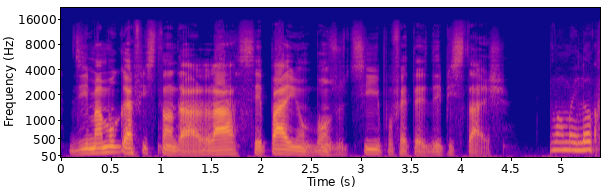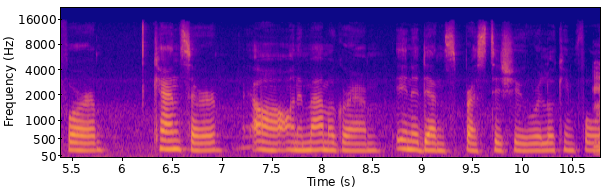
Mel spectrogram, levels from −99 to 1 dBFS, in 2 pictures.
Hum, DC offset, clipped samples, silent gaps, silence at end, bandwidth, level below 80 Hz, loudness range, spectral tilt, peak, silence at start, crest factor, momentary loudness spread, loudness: none; under 0.1%; under 0.1%; none; 0 s; 15 kHz; -62 dBFS; 6 LU; -5 dB/octave; -12 dBFS; 0.1 s; 18 dB; 12 LU; -30 LUFS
